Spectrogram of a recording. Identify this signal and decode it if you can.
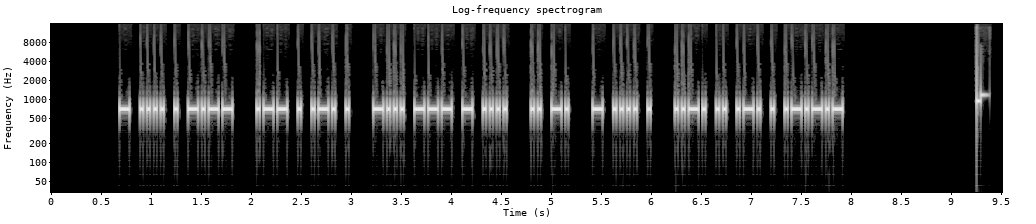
Morse code, heard as a keyed tone, about 34 wpm, 700 Hz. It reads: THEY WERE BOTH IN THE FIRE.
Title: Sentences from Top 1000 Words - Review Part 1 - 35wpm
